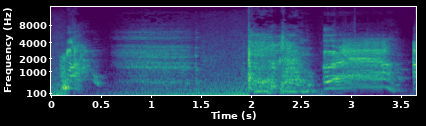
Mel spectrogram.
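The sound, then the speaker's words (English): Breathy, whooshing airflow from a CPAP machine worn over a man's nose, mixed with rough, strained coughing and throaty gasps in several loud bursts separated by brief pauses. “And you can hear the CPAP machine he is wearing over his nose in this video.”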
